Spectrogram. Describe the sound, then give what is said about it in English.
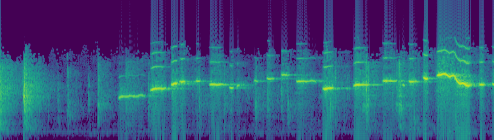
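A person whistles a lively tune in a public library, a string of clear sustained notes stepping up and down with a few quick slides, preceded by a couple of soft taps. “You don't have to whistle.”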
